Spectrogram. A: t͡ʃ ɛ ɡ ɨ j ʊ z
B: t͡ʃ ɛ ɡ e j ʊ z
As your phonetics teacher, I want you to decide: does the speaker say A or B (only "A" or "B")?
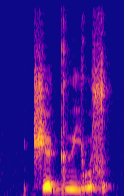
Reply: A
